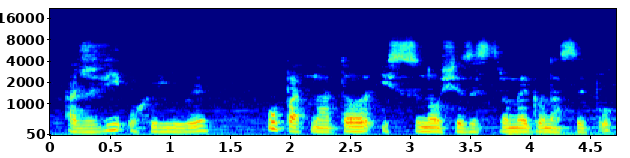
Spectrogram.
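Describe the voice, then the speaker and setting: A man's voice: mid-range voice, warm tone. Father reading a storybook aloud, muffled. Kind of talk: reading a children's book aloud. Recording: dull lo-fi audio via hearing aid, faint music.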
